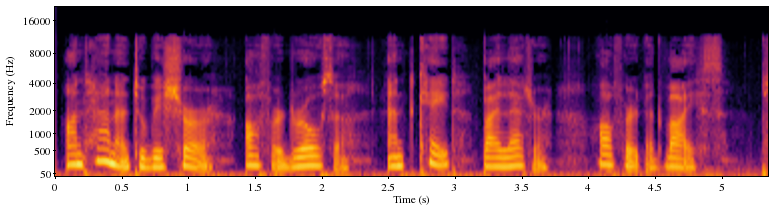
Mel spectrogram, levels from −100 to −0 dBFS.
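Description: From 4.12 s to the end of the speech, an overlap-add ripple sets in: the signal was processed in windowed frames that were rejoined with an overlap whose windows do not add up to a constant gain, so the level dips and recovers once per frame. The swing is about 6 dB, around a hundred times a second, giving a fast, buzzy, robotic flutter. A waveform shows a regular scalloped envelope, and a spectrogram shows evenly spaced vertical banding.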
